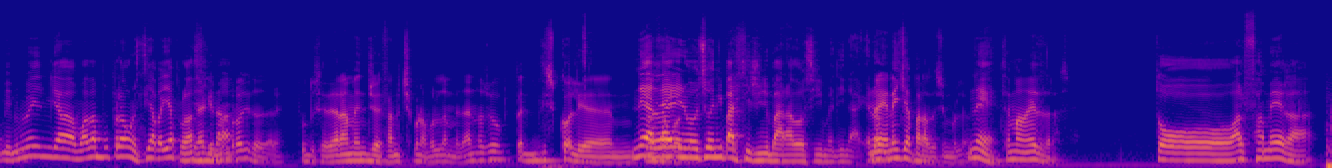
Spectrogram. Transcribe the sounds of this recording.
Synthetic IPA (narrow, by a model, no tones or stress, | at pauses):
meminumeɲɐomaðɐpupɾɐɣonist̪iɐpjɐpɾot̪ɐmɐpɾot̪it̪ot̪eɾeput̪useðeɾɐmend͡ʒoefɐnd̪it͡ʃʰːi̥punɐpoluːɐmːet̪ɐnːɐsuðiskolienealːɐniɐis̬oðenipɐɾçisunipɐɾaðosimet̪ina̰enneʝɐpɐɾɐðosimbulḛneθemɐnɐeðɾɐs | t̪oalfɐmeɣɐ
